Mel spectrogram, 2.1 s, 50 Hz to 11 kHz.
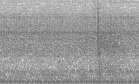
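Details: Late-1920s Victor Jr fan revived from a rusted-solid motor, extended run checking for bearing noise: soft, steady airy whir with faint low hum and one brief tick, no grinding or squeal. Normal running, no bearing noise.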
